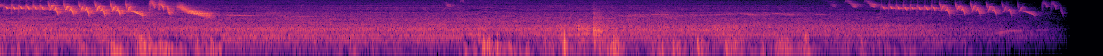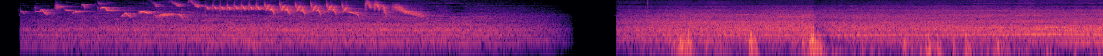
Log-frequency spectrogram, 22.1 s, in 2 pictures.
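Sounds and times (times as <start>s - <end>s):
songbird trilling: 0.0s - 3.1s, 6.2s - 10.5s, 11.3s - 15.4s.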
